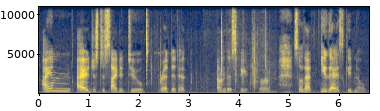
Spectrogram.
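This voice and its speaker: A woman's voice: mid-range voice, a bit bright, a little hiss or hum. A young woman from the Philippines with a Filipino accent, speaking English as a second language in a chatty, giggly student vlog. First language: Bisaya. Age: young adult. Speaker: student vlogger. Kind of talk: casual vlog talk to camera.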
